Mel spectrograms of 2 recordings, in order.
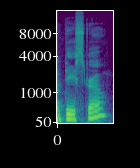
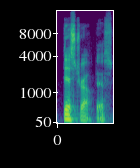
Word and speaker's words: Distro: Bistro yeah yeah Bistro distro distro but I would say like 20 of the times people say Bistro which throws me off a little bit but this throw is the proper way to say it it's your company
